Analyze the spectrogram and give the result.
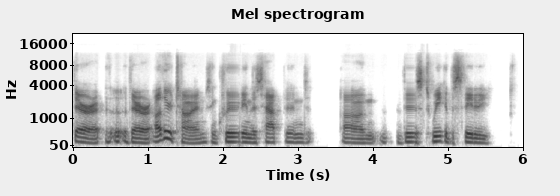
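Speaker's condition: Stutter; childhood onset, neurological and genetic basis, persists for life, no cure; recorded via zoom, video call lag makes turn-taking hard; blocking moments, daily speaking situations very difficult, anticipates stuttering in everyday moments; repeated words, blocks

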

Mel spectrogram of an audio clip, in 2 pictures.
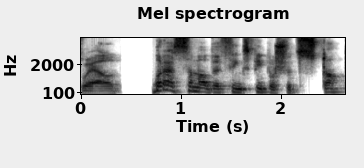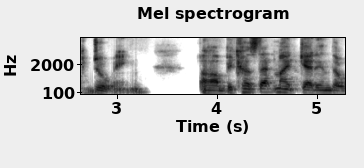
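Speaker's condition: No condition

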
